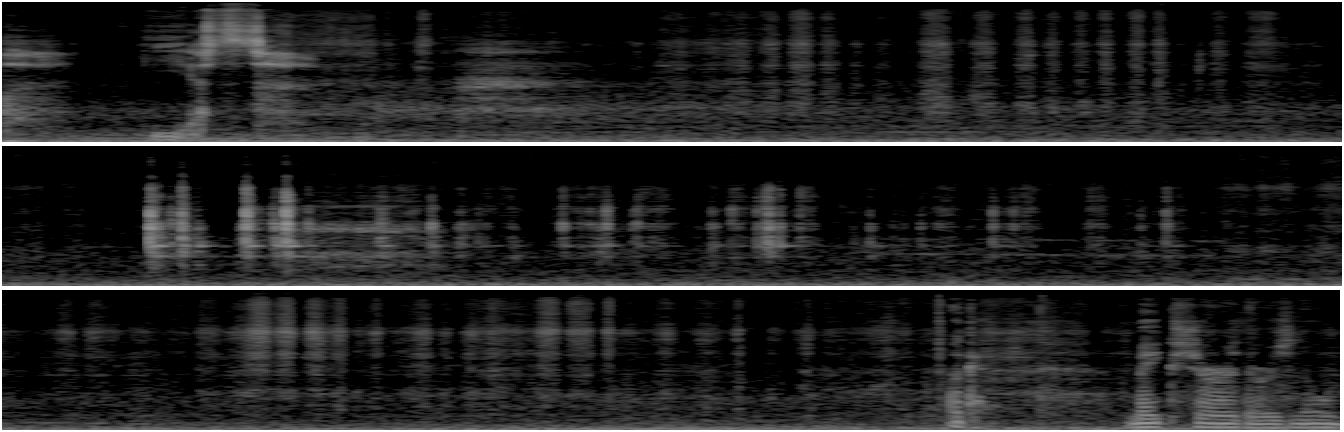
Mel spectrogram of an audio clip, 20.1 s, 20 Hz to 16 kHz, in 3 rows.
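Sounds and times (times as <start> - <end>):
light clicks and clinks: 7.3 - 13.1.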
